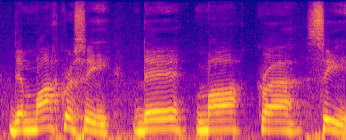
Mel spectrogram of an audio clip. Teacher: we put the stress on the third to the last syllable which is ma democracy uncertainty uncertainty four syllables the third to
